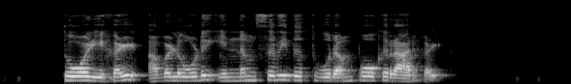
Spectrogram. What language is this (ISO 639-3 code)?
tam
